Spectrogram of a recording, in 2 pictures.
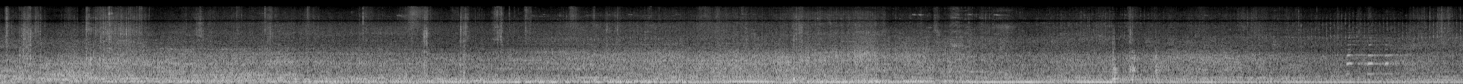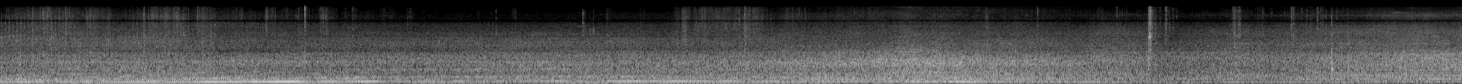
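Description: A motor vehicle engine runs nearby over steady street traffic noise, its low hum drifting in pitch. Scattered rustles and clicks come from plastic bags being handled.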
